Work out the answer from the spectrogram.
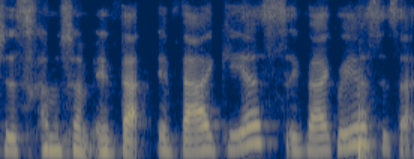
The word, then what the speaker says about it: Evagrius: Evagrius, is that how you say his name? Evagrius.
